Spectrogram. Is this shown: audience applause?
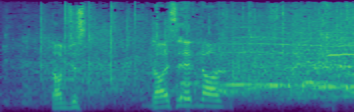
yes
